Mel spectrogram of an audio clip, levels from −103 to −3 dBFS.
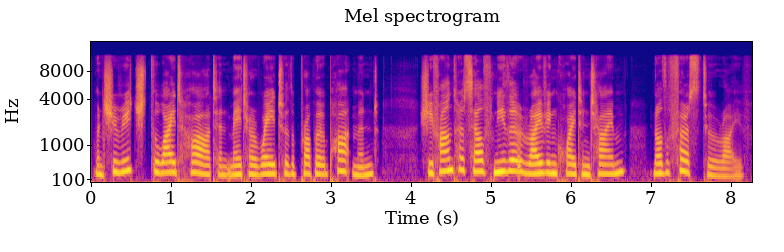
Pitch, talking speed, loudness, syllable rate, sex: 215 Hz, 195 wpm, -16 LUFS, 5.3 syllables/s, female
